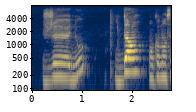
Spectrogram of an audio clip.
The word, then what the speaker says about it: genou: Genou, c'est le J de girafe. Genou.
